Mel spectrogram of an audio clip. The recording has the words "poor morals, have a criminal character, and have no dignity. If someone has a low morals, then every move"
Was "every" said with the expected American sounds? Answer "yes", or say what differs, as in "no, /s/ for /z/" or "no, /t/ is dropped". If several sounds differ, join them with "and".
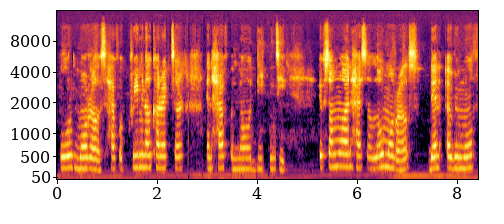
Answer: no, /v/ is dropped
